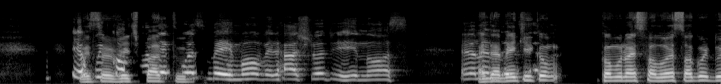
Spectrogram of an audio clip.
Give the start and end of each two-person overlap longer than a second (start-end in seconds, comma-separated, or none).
0.7-2.0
